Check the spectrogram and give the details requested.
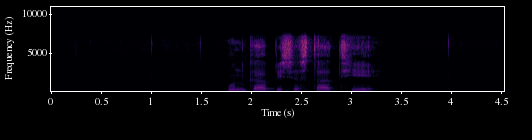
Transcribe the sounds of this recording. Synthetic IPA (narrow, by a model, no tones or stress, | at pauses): unkabisest̪at̪ʰije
